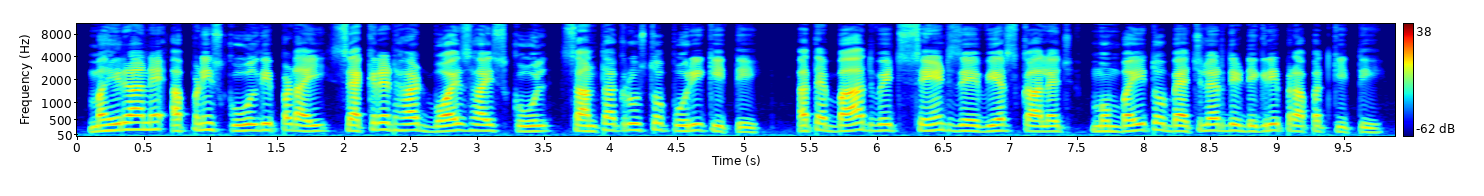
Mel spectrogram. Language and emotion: Punjabi, neutral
